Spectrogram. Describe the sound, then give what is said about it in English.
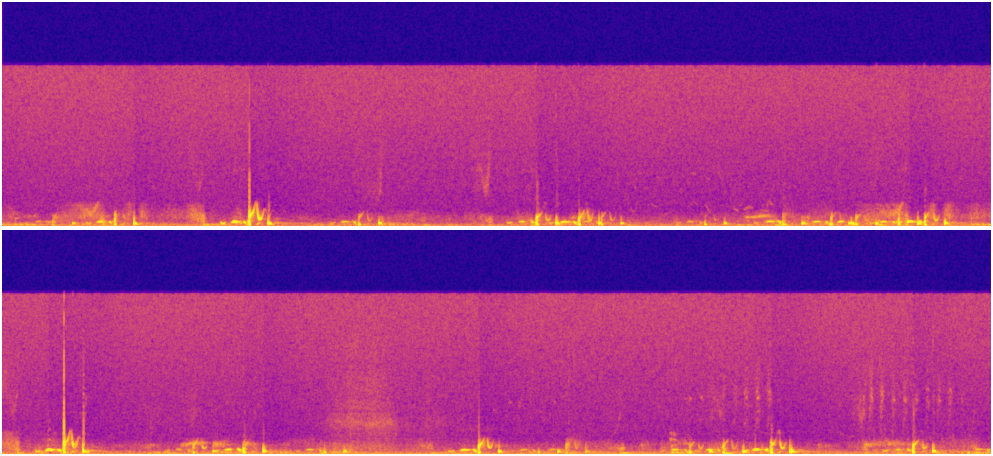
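Sage grouse displaying with their chest sacs: repeated low, liquid pops and gurgling whoops recur in overlapping rhythmic bursts throughout, several birds at once, over a steady faint hum. “Finally, chest sacs, sage grouse.”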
